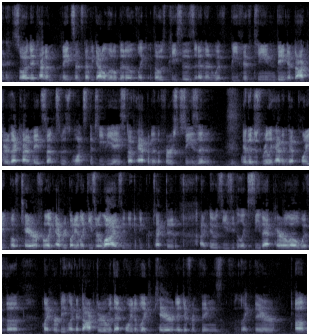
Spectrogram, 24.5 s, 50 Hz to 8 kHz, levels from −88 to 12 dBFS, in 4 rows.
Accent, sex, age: American, male, 30-49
